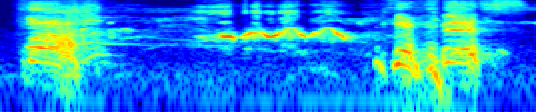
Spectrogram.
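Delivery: high, shrill-free panicked shout of the drummer; drummer's panicked yell. Retold or imitated. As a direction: yell it like he just got splashed with piss. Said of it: "your drummer voice isn't even that accurate".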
